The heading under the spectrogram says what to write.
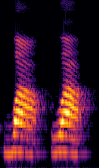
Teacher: हमारे जो ओठ हैं वह हमारे दांत को टच करते हैं। जो हमारा जो हमारे दांत होते हैं वो ओठ को छूते हैं। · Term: दंतोष्ठ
